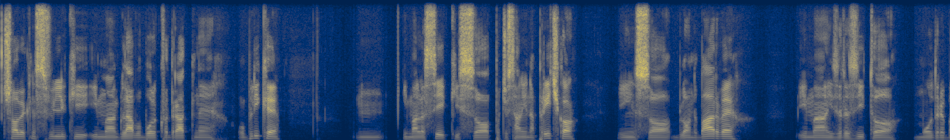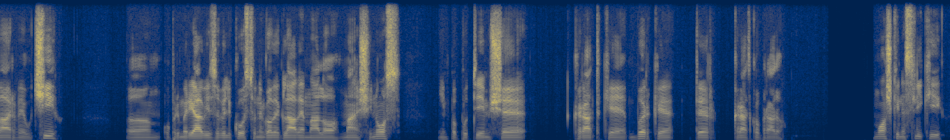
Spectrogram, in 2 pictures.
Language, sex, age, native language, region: Slovenian, male, 18-29, Slovenian, Central Slovenia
